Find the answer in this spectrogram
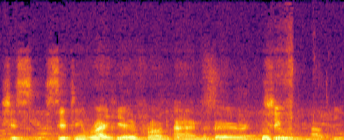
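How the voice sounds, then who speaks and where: A man speaks with music in the background and audible room echo. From Nigeria. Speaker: event host, attorney. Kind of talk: welcome speech. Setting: private home reception with audience.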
